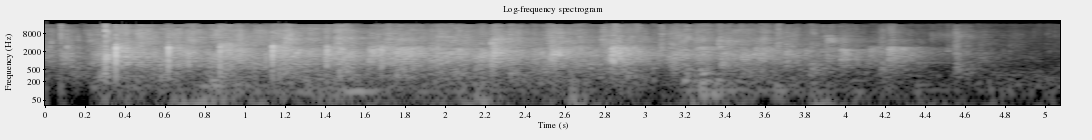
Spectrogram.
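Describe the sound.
An audience applauds to welcome a speaker to the stage at an academic talk on democratic politics. Many hands clap in a dense, steady patter that gradually thins and fades toward the end.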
